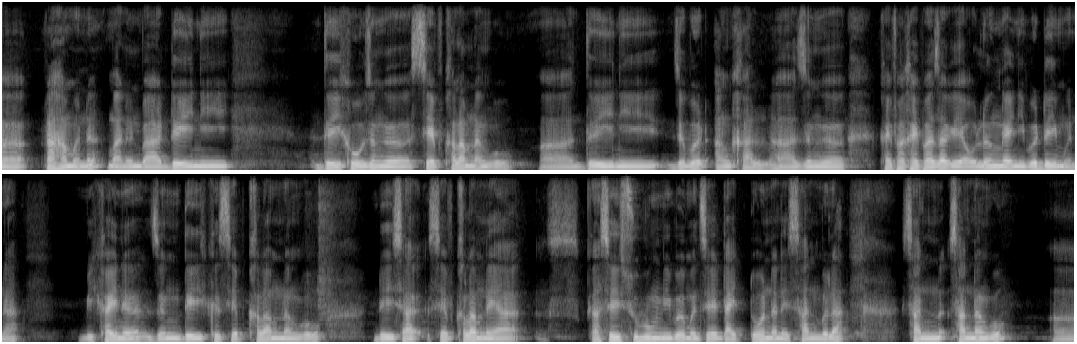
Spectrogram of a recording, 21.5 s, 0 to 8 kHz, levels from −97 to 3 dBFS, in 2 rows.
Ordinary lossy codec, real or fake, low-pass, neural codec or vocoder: none; real; none; none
